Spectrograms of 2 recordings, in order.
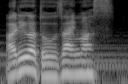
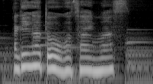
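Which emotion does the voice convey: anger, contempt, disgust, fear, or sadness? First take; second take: anger; sadness. First: The voice sounds angry. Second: The voice sounds sad. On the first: "怒り、" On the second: "悲しみ、"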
